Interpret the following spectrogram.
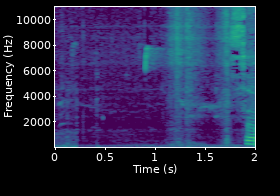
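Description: Near silence outdoors, broken by one brief high chirp about a second in. A woman's voice starts speaking near the end.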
